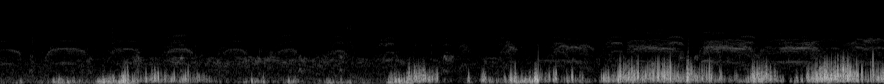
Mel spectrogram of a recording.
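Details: A pack of common mergansers, mostly males, chasing one another while following a few females on Fyrisån in early spring, 2 April 2022. Frequent brief arched calls run throughout amid heavy splashing and rushing water.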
